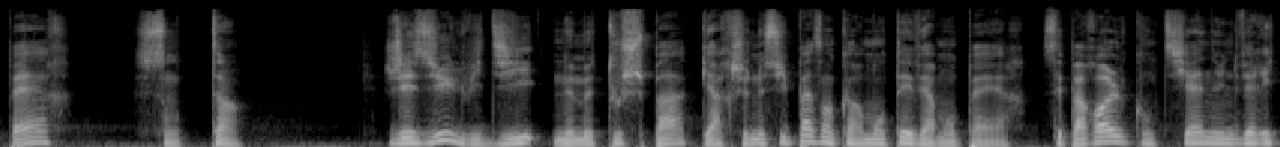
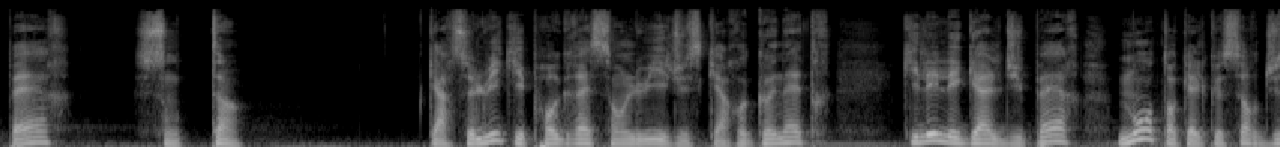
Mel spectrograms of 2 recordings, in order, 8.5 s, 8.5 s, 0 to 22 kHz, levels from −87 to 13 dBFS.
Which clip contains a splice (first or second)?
first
